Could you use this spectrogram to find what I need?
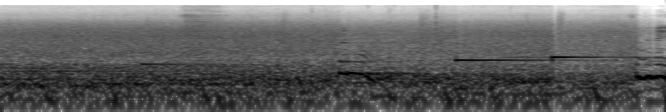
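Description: A piano plays chords.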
